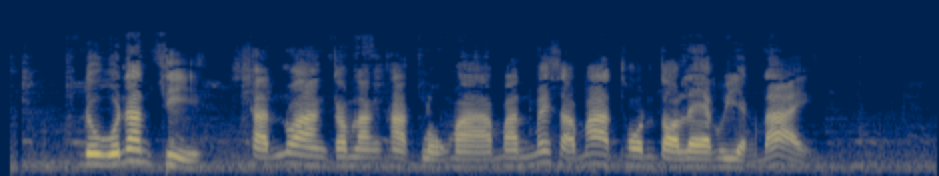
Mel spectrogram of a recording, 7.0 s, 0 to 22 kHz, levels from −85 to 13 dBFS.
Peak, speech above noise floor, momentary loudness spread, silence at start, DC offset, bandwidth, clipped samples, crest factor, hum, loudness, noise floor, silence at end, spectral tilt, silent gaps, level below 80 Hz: -2 dBFS; 32 dB; 9 LU; 0.6 s; under 0.1%; 8.6 kHz; under 0.1%; 20 dB; none; -22 LUFS; -53 dBFS; 1 s; -4.5 dB/octave; none; -72 dBFS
